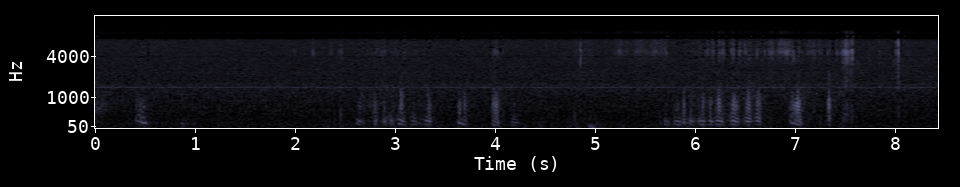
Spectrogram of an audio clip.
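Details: Newly adopted Pomeranian snoring while asleep: soft irregular snuffling and snoring noises in short bursts over a quiet background.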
